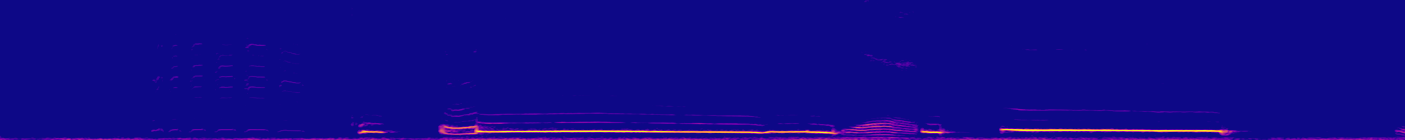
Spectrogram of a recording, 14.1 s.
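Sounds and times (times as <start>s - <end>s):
dove cooing: 1.4s - 12.4s
dove long drawn-out call: 1.5s - 12.5s.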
